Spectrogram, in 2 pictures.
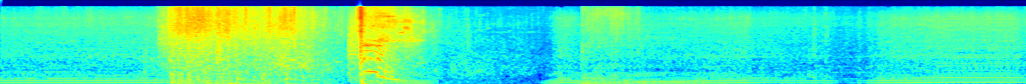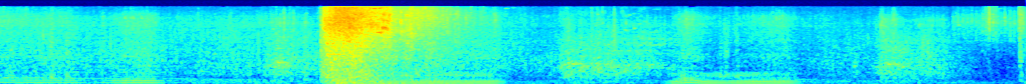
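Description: A jeep engine hums and revs up and down.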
